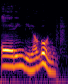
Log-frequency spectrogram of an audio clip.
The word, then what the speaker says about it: erindilogun: Porque en el yoruba estándar en el que se enseña el número 16 no se dice merindilogun, se dice erindilogun.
